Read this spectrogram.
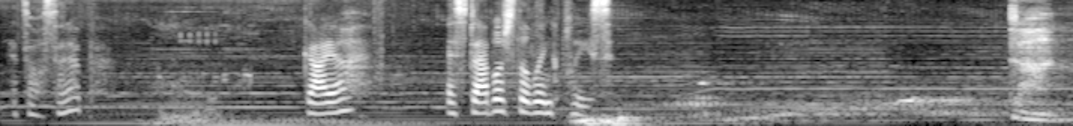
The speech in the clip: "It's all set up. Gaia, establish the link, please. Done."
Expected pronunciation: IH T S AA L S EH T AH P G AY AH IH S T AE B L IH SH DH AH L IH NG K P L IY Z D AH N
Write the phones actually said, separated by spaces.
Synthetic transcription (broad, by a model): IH T S AA L S EH T AH P G AY AH IH S T AE B L IH SH DH AH L IH NG K P L IY Z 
